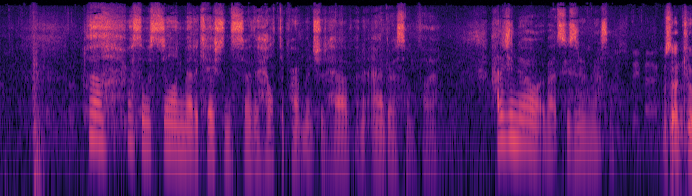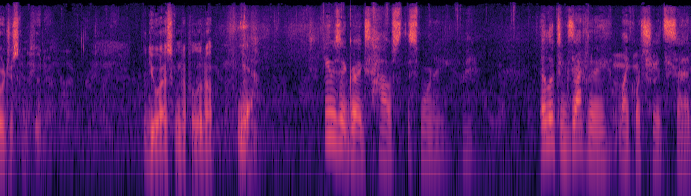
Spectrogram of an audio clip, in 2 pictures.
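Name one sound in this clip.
A woman speaks quietly and seriously nearby.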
